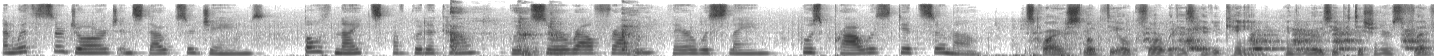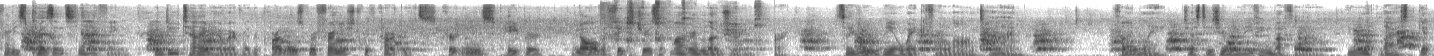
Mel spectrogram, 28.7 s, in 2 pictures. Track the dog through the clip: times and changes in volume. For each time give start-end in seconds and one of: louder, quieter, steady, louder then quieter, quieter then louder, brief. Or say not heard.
9.6-19.2 louder then quieter
21.6-28.6 steady.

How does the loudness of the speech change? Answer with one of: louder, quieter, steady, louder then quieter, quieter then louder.
steady.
